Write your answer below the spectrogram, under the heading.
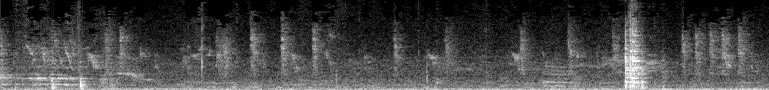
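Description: Chickens clucking in the background, with a couple of light knocks about half a second in and one short, loud clank about a second before the end as a stainless steel lid is set on a cooking pot.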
